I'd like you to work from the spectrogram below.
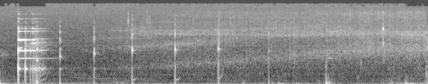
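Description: A drink poured quietly from a freshly opened bottle, with a soft fizzing hiss and a steady run of faint glugging clicks.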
